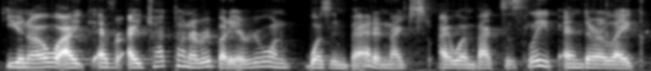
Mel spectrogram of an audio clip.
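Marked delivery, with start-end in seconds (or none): none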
